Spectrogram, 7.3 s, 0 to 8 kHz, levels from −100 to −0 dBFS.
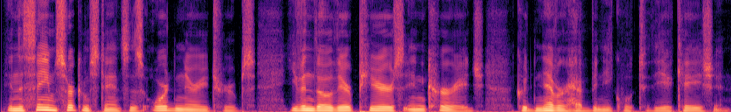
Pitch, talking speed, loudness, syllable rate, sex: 115 Hz, 165 wpm, -17 LUFS, 5.1 syllables/s, male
